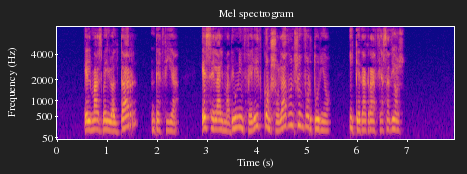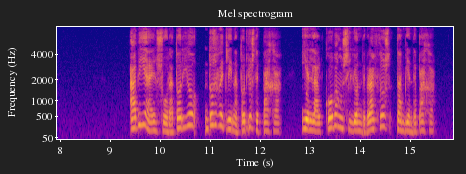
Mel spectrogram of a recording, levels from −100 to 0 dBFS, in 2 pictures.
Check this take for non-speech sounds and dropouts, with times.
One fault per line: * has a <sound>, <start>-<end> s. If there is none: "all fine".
all fine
